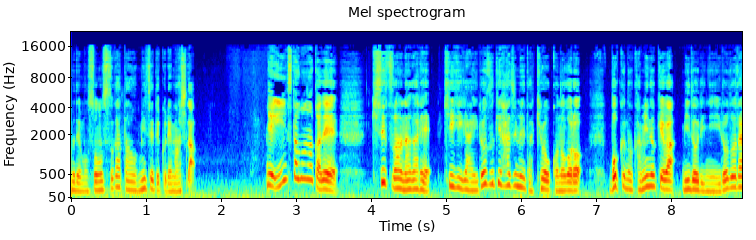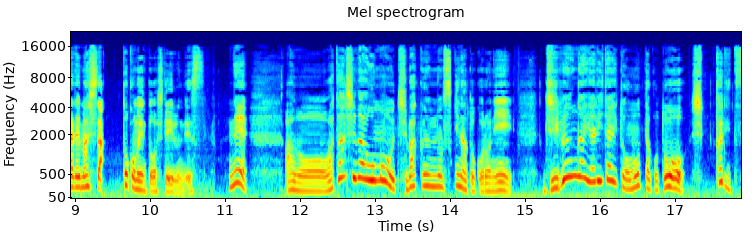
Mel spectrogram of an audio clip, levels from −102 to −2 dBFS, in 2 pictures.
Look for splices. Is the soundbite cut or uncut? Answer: cut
